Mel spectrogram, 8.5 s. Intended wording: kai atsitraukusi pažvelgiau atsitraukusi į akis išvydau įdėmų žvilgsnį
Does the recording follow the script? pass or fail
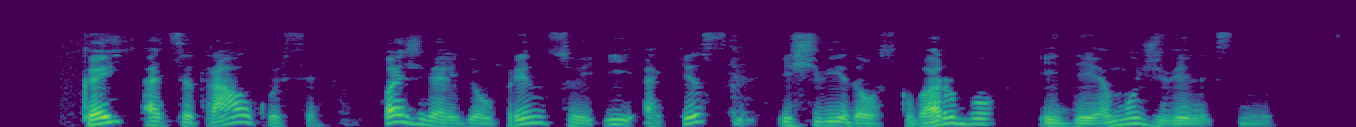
fail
